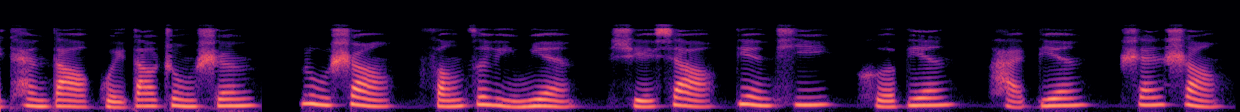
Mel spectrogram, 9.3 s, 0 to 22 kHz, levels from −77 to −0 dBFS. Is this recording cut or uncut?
cut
